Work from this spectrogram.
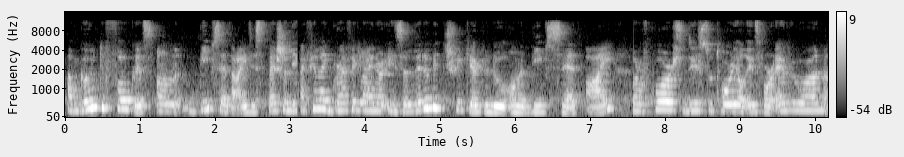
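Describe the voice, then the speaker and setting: A woman's voice: a little high, a little hiss or hum. A young woman hosting a casual makeup tutorial, chatty and slightly stuffy from a cold as she works at a mirror. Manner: chatty, talks while working at a mirror. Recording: roomy, mic at a distance, music underneath. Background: background music.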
